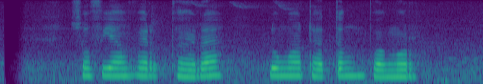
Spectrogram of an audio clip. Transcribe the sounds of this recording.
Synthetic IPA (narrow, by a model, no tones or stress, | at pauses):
sofiafɛrɡ̥a̤ɾa | luŋɔɖ̥a̤t̪əŋb̥a̤ŋɔr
